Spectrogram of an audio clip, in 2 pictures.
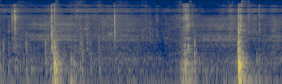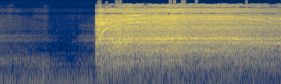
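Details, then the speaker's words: Auction-find Milwaukee die grinder, newly fitted cord, test run before fitting a proper plug: handling clicks then a smooth, even high-pitched whir with no rattle or surging; runs healthy. "Sounds good. Unplug it."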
